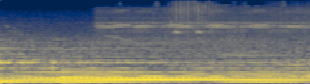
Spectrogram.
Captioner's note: birds chirping, insects buzzing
